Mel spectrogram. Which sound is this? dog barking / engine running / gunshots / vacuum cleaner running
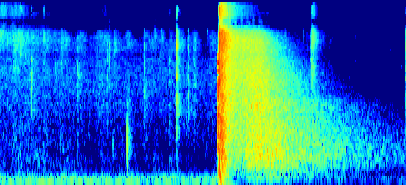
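gunshots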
